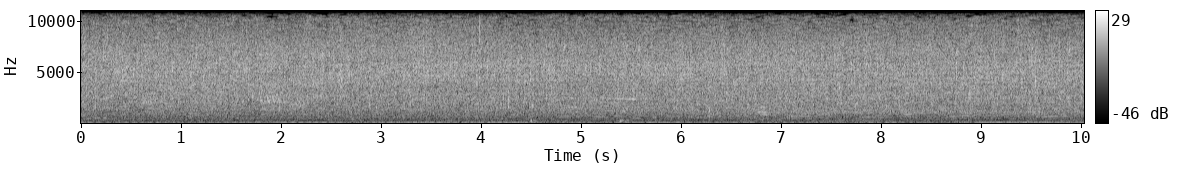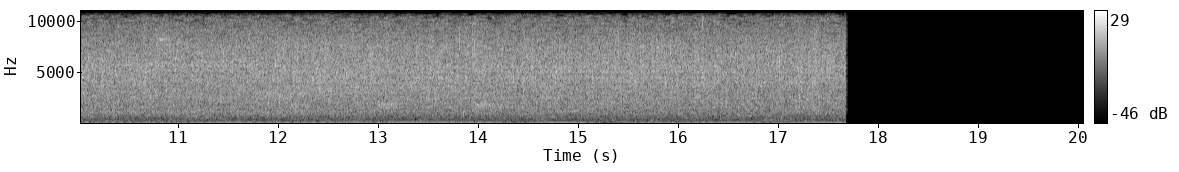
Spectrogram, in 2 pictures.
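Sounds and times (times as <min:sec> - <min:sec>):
waterfall splashing over rocks: 0:00.0 - 0:17.7.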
